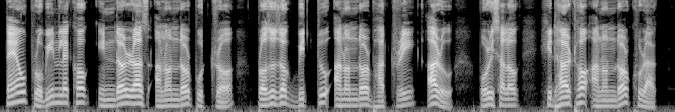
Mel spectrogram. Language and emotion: Assamese, neutral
